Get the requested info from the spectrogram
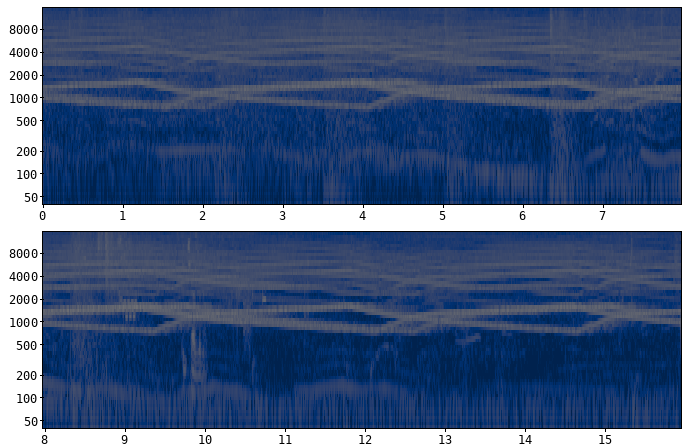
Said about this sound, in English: I had to respawn my vehicle because my vehicle got stuck in the siren mode.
